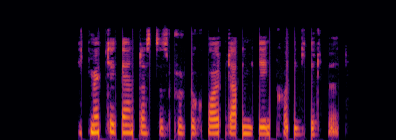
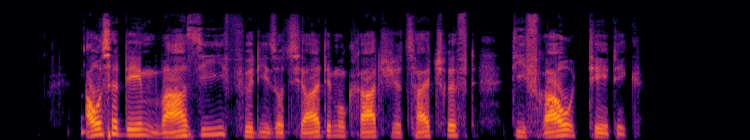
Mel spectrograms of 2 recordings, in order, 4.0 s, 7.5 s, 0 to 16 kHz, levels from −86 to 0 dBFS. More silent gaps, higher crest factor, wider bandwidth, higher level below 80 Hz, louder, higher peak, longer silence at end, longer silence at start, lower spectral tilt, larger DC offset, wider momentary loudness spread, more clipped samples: first, 1.51-1.55 s, 1.85-1.90 s vs none; about the same, 20 dB vs 24 dB; second, 7.6 kHz vs 11.5 kHz; first, -60 dBFS vs -66 dBFS; about the same, -27 LUFS vs -25 LUFS; second, -8 dBFS vs -2 dBFS; second, 0.6 s vs 1.1 s; about the same, 0.8 s vs 0.8 s; about the same, -5 dB/octave vs -4.5 dB/octave; neither; second, 10 LU vs 13 LU; neither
